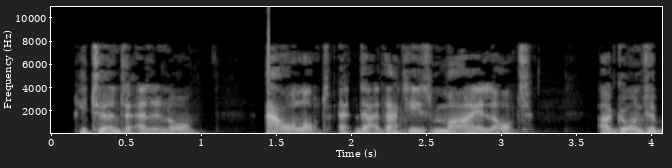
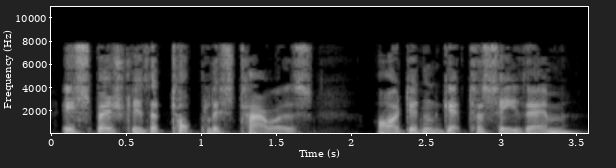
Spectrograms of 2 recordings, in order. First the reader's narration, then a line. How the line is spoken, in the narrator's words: he added sulkily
